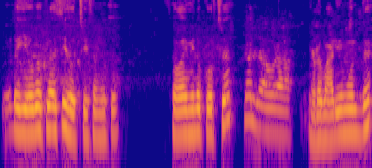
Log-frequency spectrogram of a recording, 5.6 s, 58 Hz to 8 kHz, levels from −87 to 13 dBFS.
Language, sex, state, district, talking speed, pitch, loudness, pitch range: Bengali, male, West Bengal, Paschim Medinipur, 150 wpm, 160 Hz, -15 LUFS, 155-175 Hz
